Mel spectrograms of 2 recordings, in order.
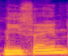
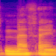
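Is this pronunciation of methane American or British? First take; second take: British; American. First: The word is pronounced the British way. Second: The word is pronounced the American way. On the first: "British is methane" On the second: "American is methane"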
